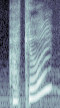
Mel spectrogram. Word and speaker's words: acolyte: up very quickly the acolyte alter helper Aculite acolyte acolyte acolyte.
